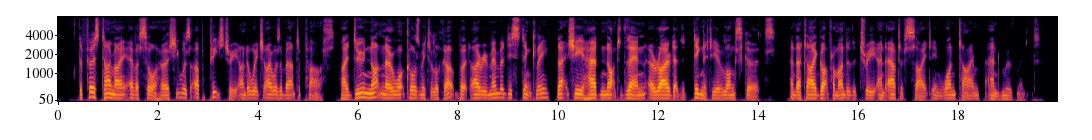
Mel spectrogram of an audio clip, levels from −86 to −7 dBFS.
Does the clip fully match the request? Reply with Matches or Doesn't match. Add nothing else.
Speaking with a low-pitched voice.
Matches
